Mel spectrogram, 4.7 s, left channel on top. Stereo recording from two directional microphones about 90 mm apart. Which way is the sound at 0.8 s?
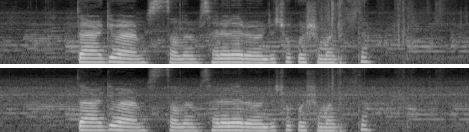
30° left (ahead or behind).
